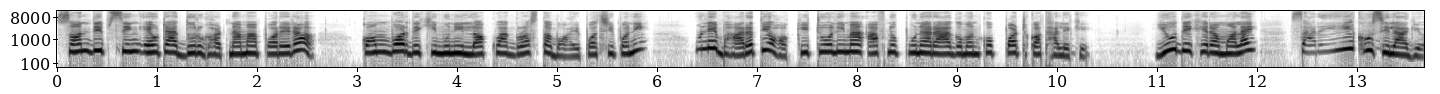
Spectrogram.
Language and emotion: Nepali, happy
